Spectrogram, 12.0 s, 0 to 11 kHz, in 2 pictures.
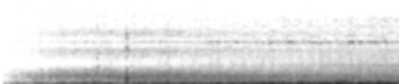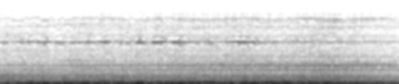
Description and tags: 18 ca pad empty city
empty city street suspense drama
ambiance, ambience, ambient, atmo, atmos, atmosphere, atmospheric, city, fi, general-noise, music, sci, sci-fi, score, soundscape, white-noise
